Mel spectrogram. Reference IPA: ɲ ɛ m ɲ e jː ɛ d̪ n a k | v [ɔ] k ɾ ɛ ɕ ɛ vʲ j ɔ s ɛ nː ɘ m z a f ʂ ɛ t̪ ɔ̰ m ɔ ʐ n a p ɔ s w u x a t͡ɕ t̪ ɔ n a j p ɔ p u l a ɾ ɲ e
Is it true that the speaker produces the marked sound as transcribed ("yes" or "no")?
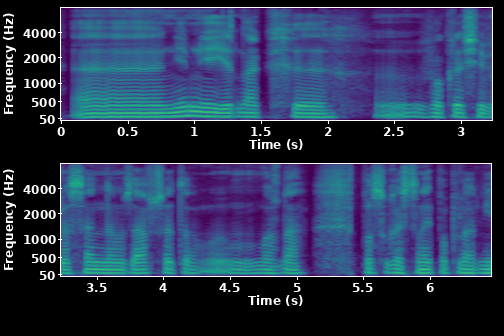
yes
